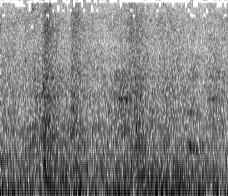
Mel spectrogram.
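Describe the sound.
A metro train rides along in a steady, rumbling roar of dense continuous noise with faint rhythmic swells throughout.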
